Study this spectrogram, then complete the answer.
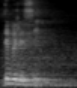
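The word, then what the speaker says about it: Tbilisi: okay georgia's president so capital is tibialis t is silent the policy is a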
